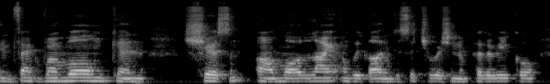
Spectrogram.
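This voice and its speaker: Delivered at a moderate pace, the speech sits on a very clean recording with a silent background. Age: 60s. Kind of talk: casual chat. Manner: halting.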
